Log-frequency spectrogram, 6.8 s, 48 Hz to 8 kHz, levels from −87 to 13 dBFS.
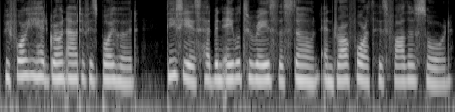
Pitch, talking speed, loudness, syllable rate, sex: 210 Hz, 195 wpm, -16 LUFS, 4.8 syllables/s, female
